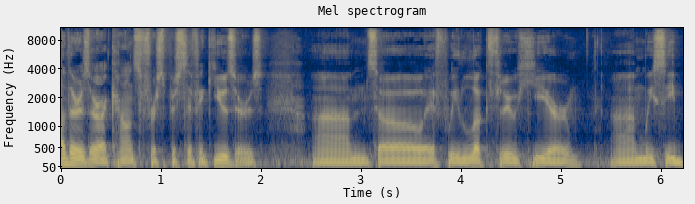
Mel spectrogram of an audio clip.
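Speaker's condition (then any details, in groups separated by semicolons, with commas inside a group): No condition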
